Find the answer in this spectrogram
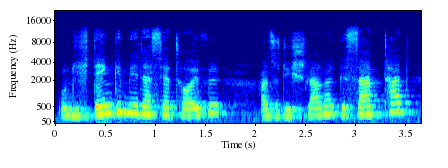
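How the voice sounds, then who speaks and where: A woman's voice: a little high, normal speed, darkish tone, natural voice. A woman acting a young girl in a children's radio play, earnestly retelling a Bible story to a boy.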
